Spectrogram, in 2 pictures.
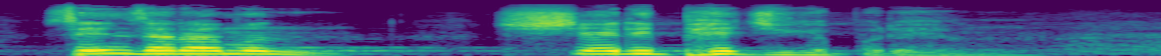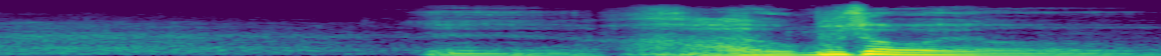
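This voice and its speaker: A man from preaches a revival sermon, his voice rough and gravelly with a husky edge. He sits a little high for a man and keeps turning to the congregation with jokes and asides. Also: darkish tone. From Chungcheong Province, Korea. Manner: humorous, addresses congregation directly. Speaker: pastor.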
